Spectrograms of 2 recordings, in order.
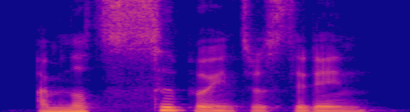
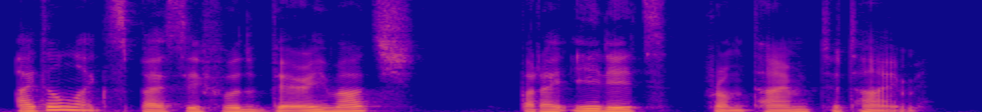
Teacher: I emphasized very because I do like spicy food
